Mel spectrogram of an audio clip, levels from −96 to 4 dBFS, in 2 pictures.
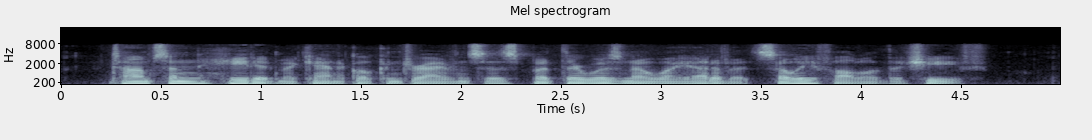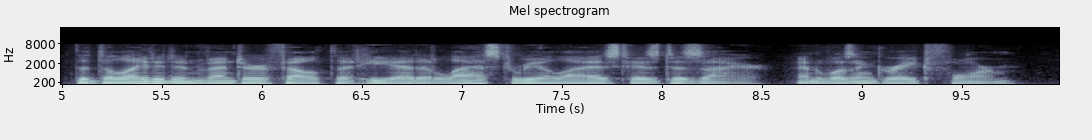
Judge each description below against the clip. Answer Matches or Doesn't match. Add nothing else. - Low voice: Matches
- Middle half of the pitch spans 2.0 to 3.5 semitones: Matches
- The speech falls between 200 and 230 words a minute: Matches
